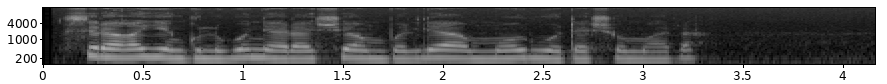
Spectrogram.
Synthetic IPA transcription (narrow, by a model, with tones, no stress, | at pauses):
si˦ɾa˨ɣa˦je˨ŋɡu˨lu˨bo˦ɲa˨ɾa˨ʃi˦a˨m˦bo˨li˦a˦˨ma˦ɾu˦o˨ta˨ʃo˨ma˨ɾa˦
